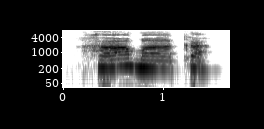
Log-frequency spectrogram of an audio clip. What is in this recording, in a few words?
leave me alone, igbo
